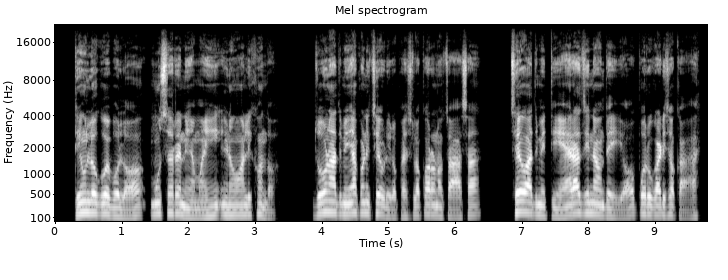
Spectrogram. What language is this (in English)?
Mahasu Pahari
